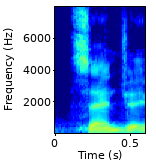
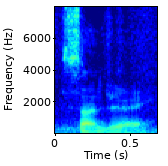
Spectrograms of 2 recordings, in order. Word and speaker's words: Sanjay: Well, I play this tennis player named Sanjay Gandhi, and actually the pronunciation is Sanjay. What did I say? Sanjay?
